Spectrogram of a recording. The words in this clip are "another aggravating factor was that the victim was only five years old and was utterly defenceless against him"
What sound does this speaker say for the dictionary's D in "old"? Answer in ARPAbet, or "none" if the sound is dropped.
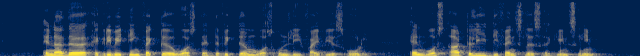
D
